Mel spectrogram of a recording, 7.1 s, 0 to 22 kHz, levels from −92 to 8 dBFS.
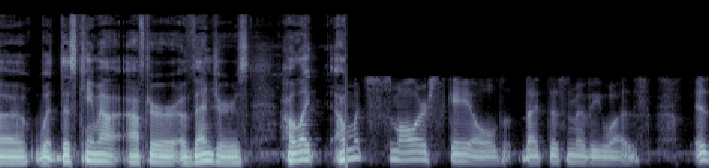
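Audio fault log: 3.45–7.10 s, input switched to a poorer device: the speech turns dull, with nothing above 3.8 kHz, preceded by a 20 ms silence at the switch. The likely cause is the input moving to a narrower-band microphone or headset call profile, which brings a drop of roughly 5 dB and a new low noise floor far below the speech. A spectrogram shows the upper band ending abruptly at 3.8 kHz. On the waveform, a brief flat gap precedes smaller peaks.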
